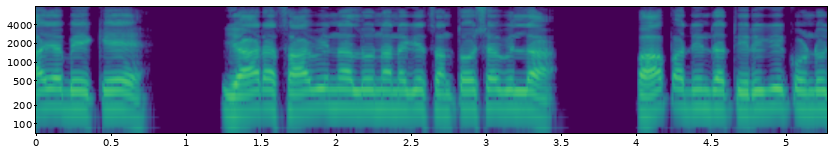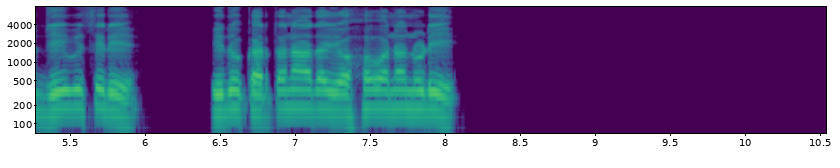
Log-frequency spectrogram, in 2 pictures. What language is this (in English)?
Kannada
